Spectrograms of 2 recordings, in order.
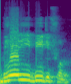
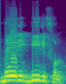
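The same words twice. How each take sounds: The two takes are said the same way.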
